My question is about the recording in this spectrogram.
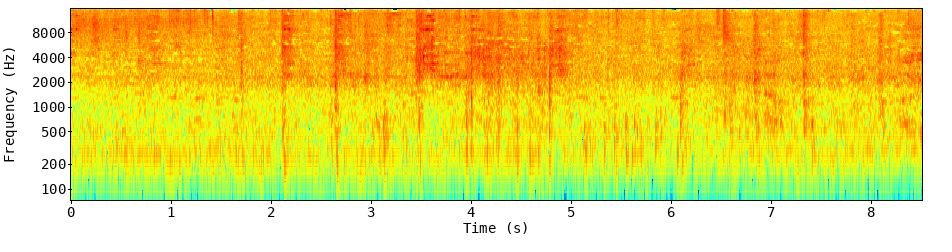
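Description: Passenger train coaches running along the track, heard from inside a carriage: a steady rumble of wheels on rail with irregular sharp clacks as the wheels strike rail joints.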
